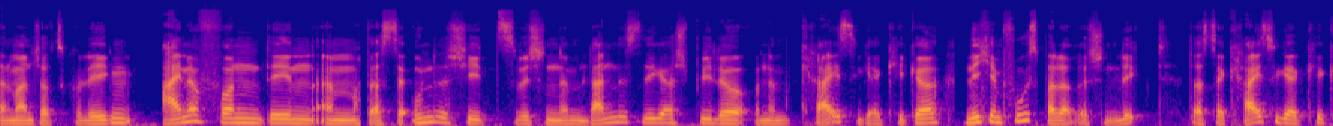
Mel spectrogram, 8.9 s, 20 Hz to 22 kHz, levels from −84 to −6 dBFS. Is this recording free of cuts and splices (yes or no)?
no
